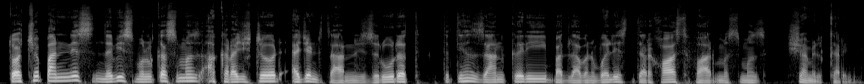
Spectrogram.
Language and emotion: Kashmiri, neutral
